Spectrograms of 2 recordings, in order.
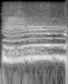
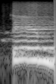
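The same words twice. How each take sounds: First: The vowel is drawn out long. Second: The vowel is kept short. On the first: The speaker calls it wrong. "यहाँ पे टेम नहीं बोलेंगे, लंबा उच्चारण नहीं करेंगे" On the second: The speaker calls it right. "लंबा नहीं करेंगे, छोटा करेंगे, टेम बोलेंगे"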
